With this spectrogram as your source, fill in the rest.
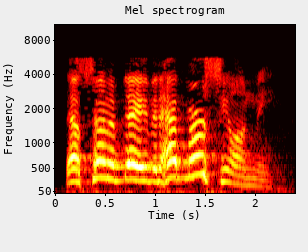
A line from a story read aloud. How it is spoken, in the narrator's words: He cried the more a great deal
